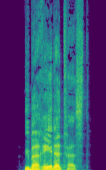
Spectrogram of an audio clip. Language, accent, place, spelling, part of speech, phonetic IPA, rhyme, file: German, Germany, Berlin, überredetest, verb, [yːbɐˈʁeːdətəst], -eːdətəst, De-überredetest.ogg
- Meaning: inflection of überreden: 1. second-person singular preterite 2. second-person singular subjunctive II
